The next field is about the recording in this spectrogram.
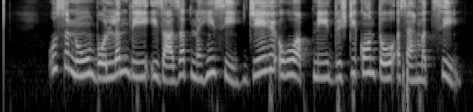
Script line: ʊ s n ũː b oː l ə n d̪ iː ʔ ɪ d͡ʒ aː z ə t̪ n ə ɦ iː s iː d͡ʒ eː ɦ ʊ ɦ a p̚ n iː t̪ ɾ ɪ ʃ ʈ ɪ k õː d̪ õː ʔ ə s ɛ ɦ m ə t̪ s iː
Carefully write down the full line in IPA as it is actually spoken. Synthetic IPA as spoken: ʊ s n ũː b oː l ə n d̪ iː ʔ ɪ d͡ʒ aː z ə t̪ n ə ɦ ĩː s iː d͡ʒ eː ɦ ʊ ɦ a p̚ n iː d̪ ɾ ɪ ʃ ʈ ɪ k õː t̪ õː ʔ ə s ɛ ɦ m ə t̪ s iː

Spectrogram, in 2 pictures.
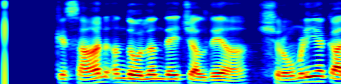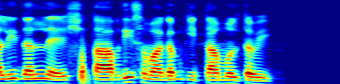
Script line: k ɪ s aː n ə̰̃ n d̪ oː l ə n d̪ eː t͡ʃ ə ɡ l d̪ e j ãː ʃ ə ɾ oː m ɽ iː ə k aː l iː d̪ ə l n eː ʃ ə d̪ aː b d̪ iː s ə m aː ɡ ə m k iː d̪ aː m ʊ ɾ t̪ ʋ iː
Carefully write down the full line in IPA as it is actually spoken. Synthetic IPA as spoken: k ɪ s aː n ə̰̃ n d̪ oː l ə n d̪ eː t͡ʃ ə l d̪ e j ãː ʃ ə ɾ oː m ɽ iː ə k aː l iː d̪ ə l n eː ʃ ə t̪ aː b d̪ iː s ə m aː ɡ ə m k iː t̪ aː m ʊ l t̪ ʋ iː

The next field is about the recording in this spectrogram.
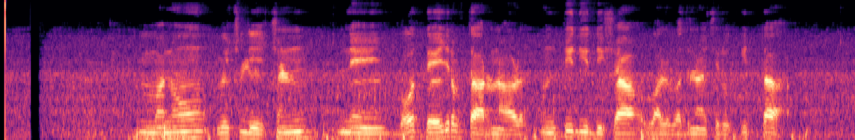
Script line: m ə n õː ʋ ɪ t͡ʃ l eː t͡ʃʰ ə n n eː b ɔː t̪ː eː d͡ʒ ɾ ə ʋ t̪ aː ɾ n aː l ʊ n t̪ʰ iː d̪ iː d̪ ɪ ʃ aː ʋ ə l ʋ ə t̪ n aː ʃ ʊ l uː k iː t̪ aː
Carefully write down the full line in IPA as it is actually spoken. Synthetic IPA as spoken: m ə n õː ʋ ɪ t͡ʃ l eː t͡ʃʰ ə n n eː b ɔː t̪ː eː d͡ʒ ɾ ə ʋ t̪ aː ɾ n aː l ʊ n t̪ iː d̪ iː d̪ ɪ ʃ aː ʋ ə l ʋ ə d̪ n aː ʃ ʊ ɾ uː k iː t̪ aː

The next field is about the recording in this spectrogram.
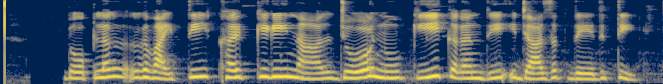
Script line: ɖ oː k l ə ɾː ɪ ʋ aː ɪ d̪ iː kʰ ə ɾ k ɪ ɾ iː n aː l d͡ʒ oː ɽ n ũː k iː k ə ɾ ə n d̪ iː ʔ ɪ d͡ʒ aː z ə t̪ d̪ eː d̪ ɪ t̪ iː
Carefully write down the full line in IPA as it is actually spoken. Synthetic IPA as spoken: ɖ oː p l ə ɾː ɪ ʋ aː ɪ t̪ iː kʰ ə ɾ k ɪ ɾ iː n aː l d͡ʒ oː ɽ n ũː k iː k ə ɾ ə n d̪ iː ʔ ɪ d͡ʒ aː z ə t̪ d̪ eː d̪ ɪ t̪ iː

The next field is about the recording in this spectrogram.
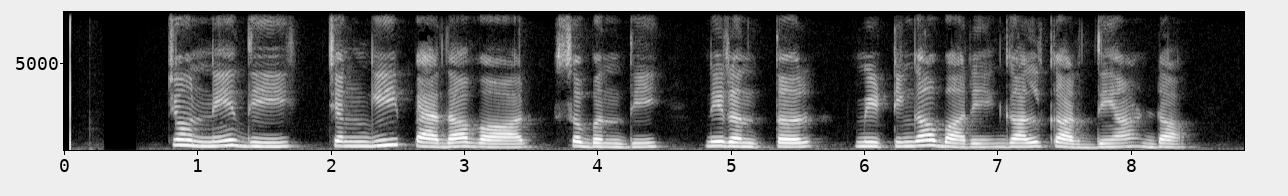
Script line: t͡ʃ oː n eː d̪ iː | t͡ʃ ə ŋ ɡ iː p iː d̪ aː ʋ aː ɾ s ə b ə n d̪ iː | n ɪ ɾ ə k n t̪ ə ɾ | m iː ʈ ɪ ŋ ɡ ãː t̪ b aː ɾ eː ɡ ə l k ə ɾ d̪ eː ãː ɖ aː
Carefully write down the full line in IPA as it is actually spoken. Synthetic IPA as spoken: t͡ʃ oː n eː d̪ iː | t͡ʃ ə ŋ ɡ iː p ɛː d̪ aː ʋ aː ɾ s ə b ə n d̪ iː | n ɪ ɾ ə n t̪ ə ɾ | m iː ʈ ɪ ŋ ɡ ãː b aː ɾ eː ɡ ə l k ə ɾ d̪ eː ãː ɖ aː

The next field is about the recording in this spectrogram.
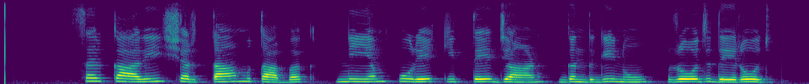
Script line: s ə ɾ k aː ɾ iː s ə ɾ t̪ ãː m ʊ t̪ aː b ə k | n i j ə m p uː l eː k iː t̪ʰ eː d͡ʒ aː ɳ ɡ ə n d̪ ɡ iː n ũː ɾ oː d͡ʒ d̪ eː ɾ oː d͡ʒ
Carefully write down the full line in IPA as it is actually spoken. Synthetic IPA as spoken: s ə ɾ k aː ɾ iː ʃ ə ɾ t̪ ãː m ʊ t̪ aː b ə k | n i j ə m p uː ɾ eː k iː t̪ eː d͡ʒ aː ɳ ɡ ə n d̪ ɡ iː n ũː ɾ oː d͡ʒ d̪ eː ɾ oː d͡ʒ

